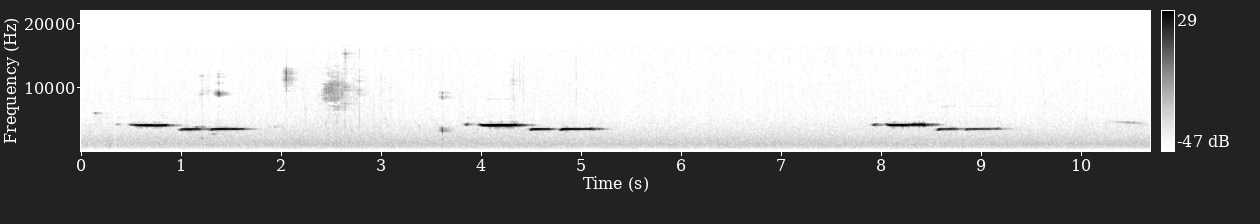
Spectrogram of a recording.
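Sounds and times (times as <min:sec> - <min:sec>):
unidentified bird call: 0:00.5 - 0:01.8, 0:03.6 - 0:05.2, 0:07.9 - 0:09.3.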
